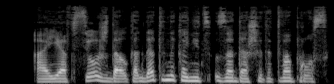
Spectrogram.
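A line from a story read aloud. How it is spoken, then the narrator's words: Snorting. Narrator (Russian): сержант фыркнул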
